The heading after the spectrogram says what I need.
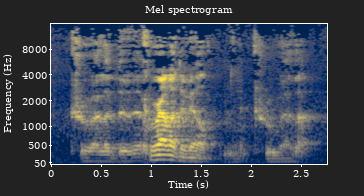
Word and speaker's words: Cruella de Vil: You should get one of those Cruella de Vil cigarette holders.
